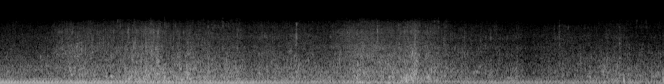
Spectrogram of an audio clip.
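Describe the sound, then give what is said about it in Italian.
A Peruvian navy tugboat's engine drones steadily at sea as it carries people into the Humboldt Current, 90 miles off the coast, low and constant, with wind buffeting the microphone and waves washing and splashing around the hull throughout. No one speaks. “Un rimorchiatore della marina peruviana ci sta portando nella corrente di Humboldt, a 90 miglia dalla costa.”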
